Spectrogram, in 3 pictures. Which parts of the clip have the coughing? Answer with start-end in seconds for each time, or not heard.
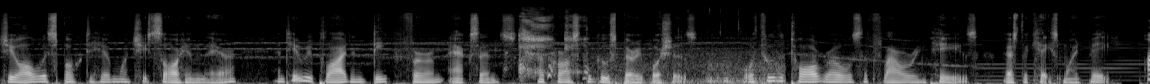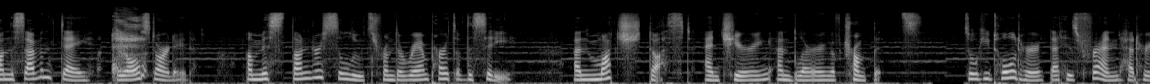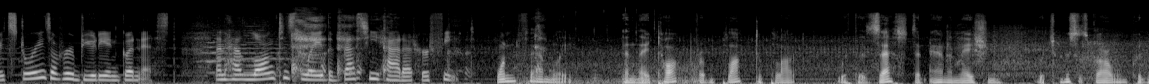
5.0-5.9, 12.4-13.1, 25.8-28.4.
